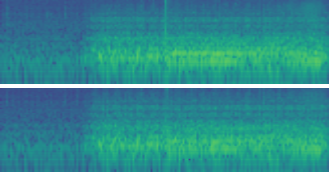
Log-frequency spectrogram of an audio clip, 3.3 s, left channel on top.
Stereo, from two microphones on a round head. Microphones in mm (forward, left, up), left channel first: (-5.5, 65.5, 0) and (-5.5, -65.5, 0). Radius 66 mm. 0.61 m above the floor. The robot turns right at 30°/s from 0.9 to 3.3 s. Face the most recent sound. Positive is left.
turn(degrees=165)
